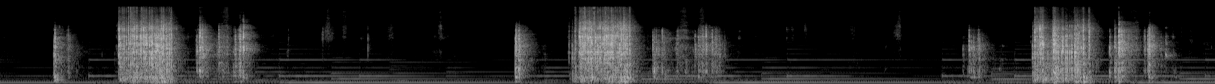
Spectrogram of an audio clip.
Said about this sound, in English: Now let's start with your reading. First, let's shuffle the deck 4 times for you.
